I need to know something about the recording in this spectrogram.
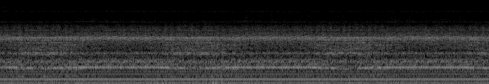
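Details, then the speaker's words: Nautel ATU-HP antenna tuning unit tuning at about 30 W reduced transmitter power after an output network alarm: a steady, even whir with a constant hum and fixed tones as the R tuning motor increases (it reaches its max limit) and the L tuning motor decreases; normal operation. "you can hear the R tuning motor it's actually increasing right now. The L tuning is now decreasing, so we'll just give it a little second and it should tune up."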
